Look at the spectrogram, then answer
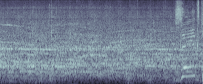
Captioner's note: crowd cheers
